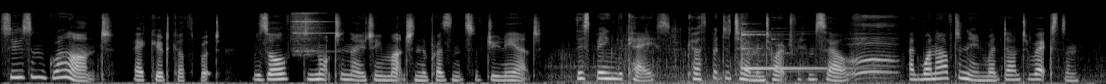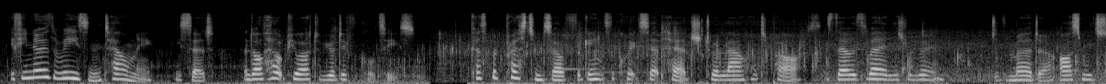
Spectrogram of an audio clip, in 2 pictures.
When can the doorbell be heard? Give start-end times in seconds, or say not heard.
2.9-3.4, 7.4-9.0, 15.9-17.9.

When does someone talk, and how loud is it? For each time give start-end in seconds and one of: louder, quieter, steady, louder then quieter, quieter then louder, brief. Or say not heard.
0.0-22.0 steady.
